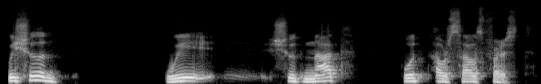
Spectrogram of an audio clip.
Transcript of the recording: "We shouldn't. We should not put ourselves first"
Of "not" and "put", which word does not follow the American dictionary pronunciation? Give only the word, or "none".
none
